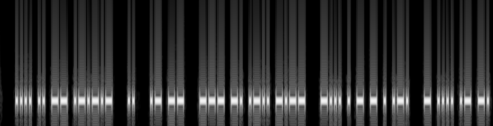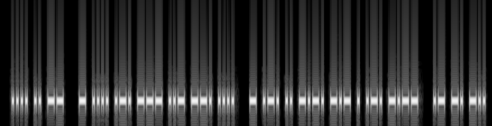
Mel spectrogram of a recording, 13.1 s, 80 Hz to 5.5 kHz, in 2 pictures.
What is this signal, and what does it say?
Morse code, heard as a keyed tone, about 40 wpm, 600 Hz. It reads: HIM. I AM ONLY BETTER THAN HIM THROUGH TRICKERY AND
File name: the old man and the sea 2 40wpm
